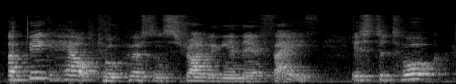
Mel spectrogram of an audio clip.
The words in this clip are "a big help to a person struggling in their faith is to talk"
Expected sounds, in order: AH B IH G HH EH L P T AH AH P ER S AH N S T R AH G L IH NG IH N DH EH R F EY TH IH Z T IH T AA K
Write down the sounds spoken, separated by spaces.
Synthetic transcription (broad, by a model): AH B IH G HH EH L P T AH AH P ER S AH N S T R AH G L IH NG IH N DH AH R F EY TH IH Z T IH T AA K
